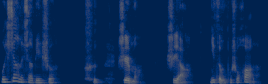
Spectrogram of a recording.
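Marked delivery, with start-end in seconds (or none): 1.7-5.3 lower, steady man's voice for 文轩; male lead's voice. Acted. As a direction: speak as the calm young boss. Narrator voices male lead. (低沉的男主角声音)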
